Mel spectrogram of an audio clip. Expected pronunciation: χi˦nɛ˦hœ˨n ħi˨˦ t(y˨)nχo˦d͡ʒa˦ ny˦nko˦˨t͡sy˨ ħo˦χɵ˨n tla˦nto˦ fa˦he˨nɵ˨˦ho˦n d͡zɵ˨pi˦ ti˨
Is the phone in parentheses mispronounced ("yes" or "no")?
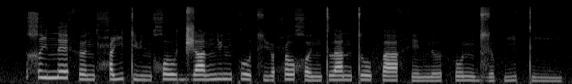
no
